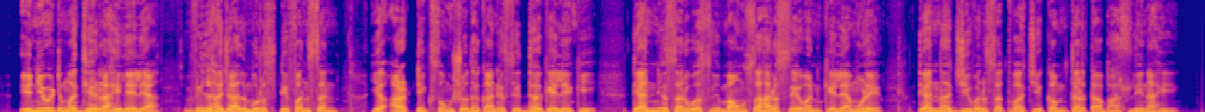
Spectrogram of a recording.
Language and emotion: Marathi, neutral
